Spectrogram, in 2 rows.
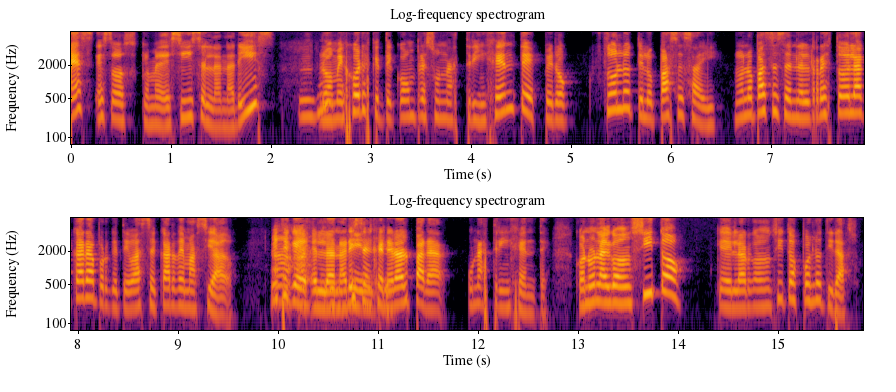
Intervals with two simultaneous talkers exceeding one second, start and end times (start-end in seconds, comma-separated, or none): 9.9-11.2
